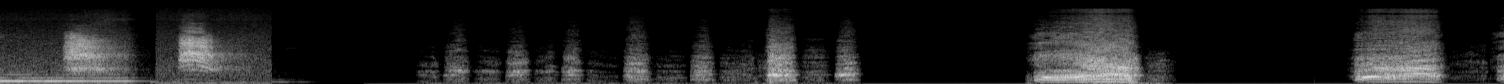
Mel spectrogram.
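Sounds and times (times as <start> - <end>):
bear grunting: 0.6 - 2.3, 4.1 - 8.7, 10.2 - 11.8, 13.5 - 15.0
long loud bear call: 0.6 - 2.5, 13.5 - 15.0.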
